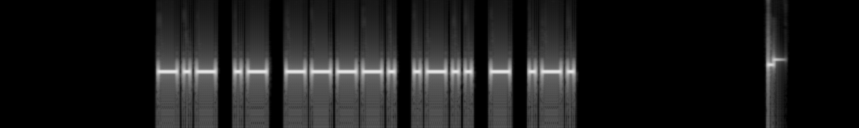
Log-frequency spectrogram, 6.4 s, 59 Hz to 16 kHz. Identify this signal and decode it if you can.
Morse code, heard as a keyed tone, about 25 wpm, 700 Hz. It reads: KA9LTR
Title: USA Call Signs - 6 Characters - 2x Character Spacing - 25wpm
